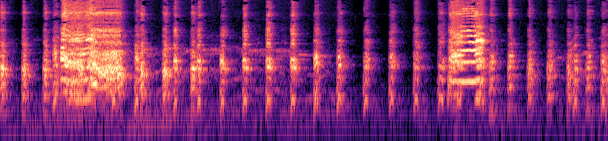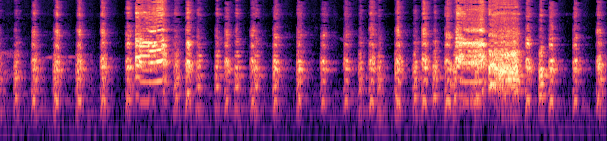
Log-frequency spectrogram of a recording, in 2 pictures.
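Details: Lure recording of a hen calling the rooster: a steady run of quick clucks, with four louder, longer rasping calls spaced roughly three seconds apart.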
